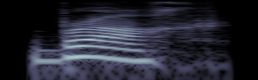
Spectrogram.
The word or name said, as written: broch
